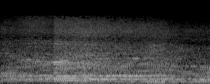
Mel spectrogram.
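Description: A late model race car, number 27, roars steadily as it takes the green flag and accelerates down into turns 1 and 2 of the track on a timed lap, loud with a dense, buzzing harmonic drone and no voices.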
